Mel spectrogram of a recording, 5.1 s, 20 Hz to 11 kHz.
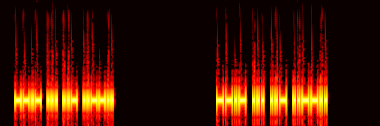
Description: Morse code, heard as a keyed tone, about 37 wpm, 700 Hz. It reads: QSU? QSU?
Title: Speed-Racing Q-Codes - 30wpm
